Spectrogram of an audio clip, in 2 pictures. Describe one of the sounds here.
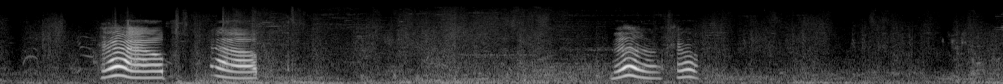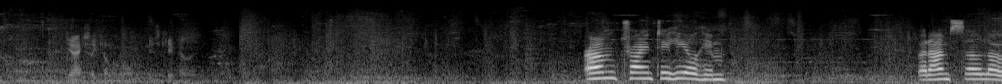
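A young woman speaks with excitement into a close microphone, in short bursts.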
